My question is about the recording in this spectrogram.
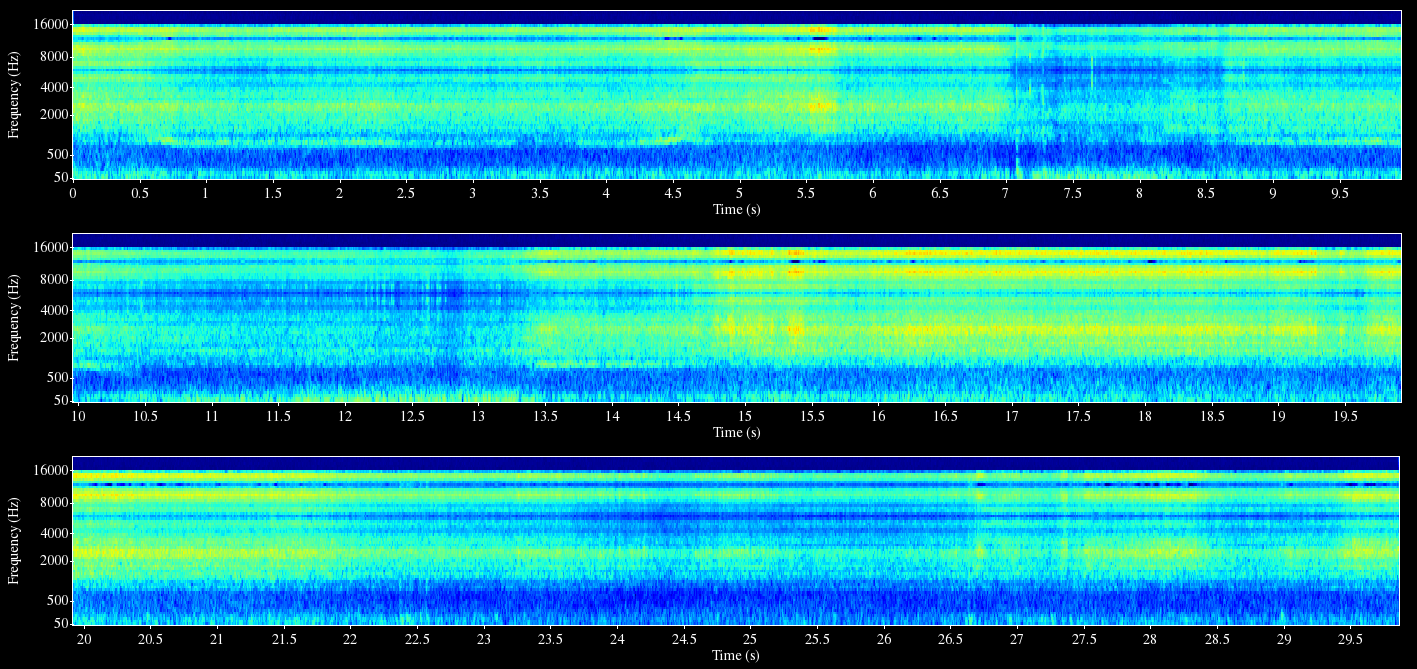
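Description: Wind rushing over the camera's microphone during a descent under an open parachute canopy, steady throughout, with a few brief faint whistles in the first half.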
